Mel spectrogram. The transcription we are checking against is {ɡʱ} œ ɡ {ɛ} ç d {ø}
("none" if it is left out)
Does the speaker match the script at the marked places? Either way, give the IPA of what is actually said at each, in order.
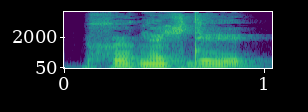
x, ɛ̃, e

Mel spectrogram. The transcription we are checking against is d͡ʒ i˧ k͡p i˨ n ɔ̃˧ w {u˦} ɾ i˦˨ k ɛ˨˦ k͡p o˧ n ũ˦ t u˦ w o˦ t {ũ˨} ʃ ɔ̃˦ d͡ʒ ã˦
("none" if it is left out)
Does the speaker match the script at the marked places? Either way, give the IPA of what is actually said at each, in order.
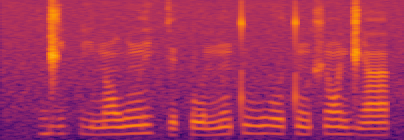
ũ˦, ũ˧

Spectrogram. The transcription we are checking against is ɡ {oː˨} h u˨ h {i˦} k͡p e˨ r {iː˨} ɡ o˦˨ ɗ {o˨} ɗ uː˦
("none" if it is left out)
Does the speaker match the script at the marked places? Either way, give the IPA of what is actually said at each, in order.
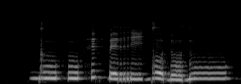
uː˨, ɪ˦, iː˨, o˨

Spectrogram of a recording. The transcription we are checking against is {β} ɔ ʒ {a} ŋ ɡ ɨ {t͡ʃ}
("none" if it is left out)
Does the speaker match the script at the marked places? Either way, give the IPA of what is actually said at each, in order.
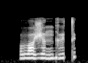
β, ə, t

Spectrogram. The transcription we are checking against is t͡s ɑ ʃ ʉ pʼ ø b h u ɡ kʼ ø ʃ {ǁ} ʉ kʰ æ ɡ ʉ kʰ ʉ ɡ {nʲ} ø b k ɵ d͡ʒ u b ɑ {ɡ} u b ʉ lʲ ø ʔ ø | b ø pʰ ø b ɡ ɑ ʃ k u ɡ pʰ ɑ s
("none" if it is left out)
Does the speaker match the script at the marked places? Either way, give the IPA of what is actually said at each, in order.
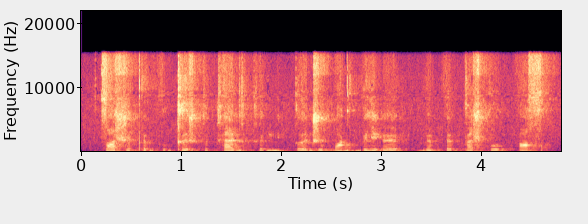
k, nʲ, ɡ

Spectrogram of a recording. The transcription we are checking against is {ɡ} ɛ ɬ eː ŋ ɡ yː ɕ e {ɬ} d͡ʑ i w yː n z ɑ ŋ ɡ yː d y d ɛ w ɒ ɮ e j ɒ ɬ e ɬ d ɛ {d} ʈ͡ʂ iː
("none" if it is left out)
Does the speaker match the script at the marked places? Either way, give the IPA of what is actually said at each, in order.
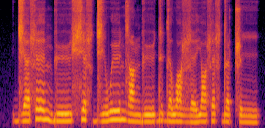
d͡ʑ, ɬ, none

